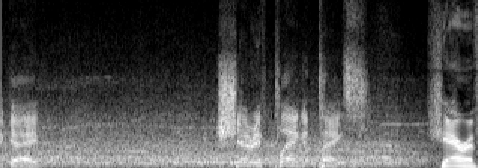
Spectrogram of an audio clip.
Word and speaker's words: Sheriff: Sheriff playing at PACE Sheriff sir it is not Sharif you know I don't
